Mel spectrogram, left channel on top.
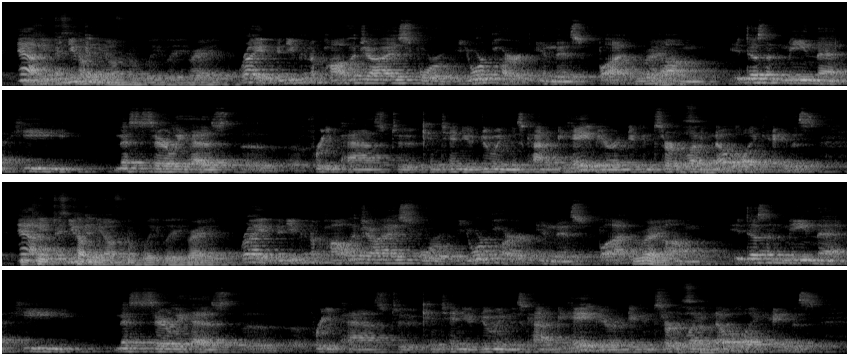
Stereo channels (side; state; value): both; normal; correlation 0.48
